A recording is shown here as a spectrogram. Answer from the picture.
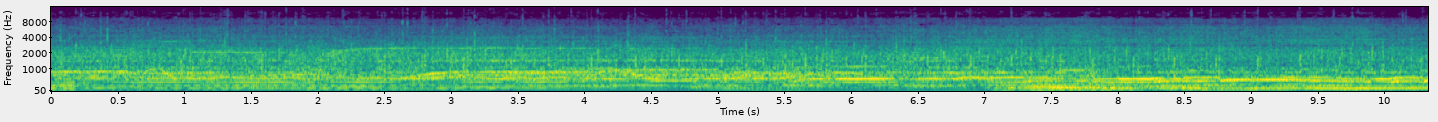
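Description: A live rock band plays on with electric guitars and drums while a large audience applauds and cheers.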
